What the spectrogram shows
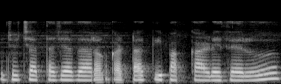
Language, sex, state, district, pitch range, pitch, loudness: Telugu, female, Andhra Pradesh, Chittoor, 195-215 Hz, 205 Hz, -16 LUFS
